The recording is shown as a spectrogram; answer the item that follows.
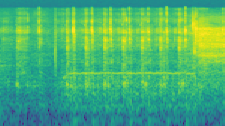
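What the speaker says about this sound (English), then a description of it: "now I'm ready to give it a little sew" A sewing machine stitches fabric for a convertible swag cosplay skirt in a short, quiet burst, its rapid mechanical whir and needle clatter running steadily for a few seconds with no one talking.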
